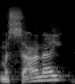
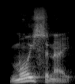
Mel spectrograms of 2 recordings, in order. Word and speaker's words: moissanite: cthr right they must am i saying it right massanite i think it's moisture which is moissanite okay so i was completely pronouncing it incorrectly but basically how they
